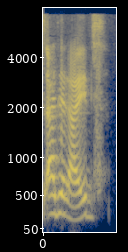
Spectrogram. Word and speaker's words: Adelaide: Ah, it's Adelaide, like the city in Australia.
